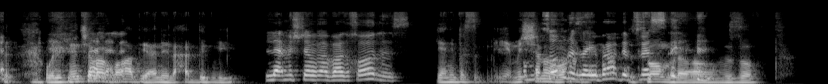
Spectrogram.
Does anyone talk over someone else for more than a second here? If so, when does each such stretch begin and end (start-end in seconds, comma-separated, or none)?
5.2-6.7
